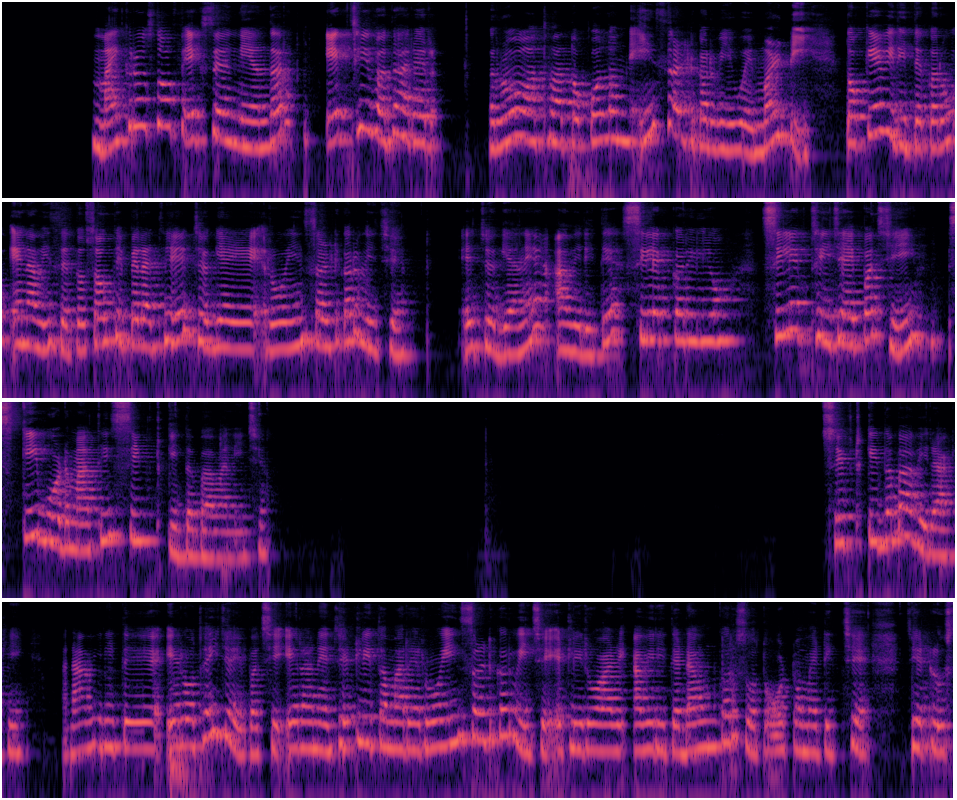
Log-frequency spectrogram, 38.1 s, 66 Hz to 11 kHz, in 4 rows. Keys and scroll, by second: 20.6 alt+KP_1.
